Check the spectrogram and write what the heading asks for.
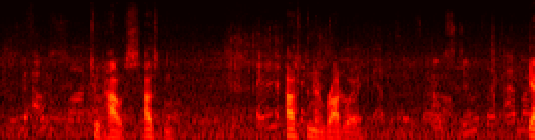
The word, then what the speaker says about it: Houston: Houston and Broadway. Houston? Yeah, it's spelled Houston, but it's pronounced Houston.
